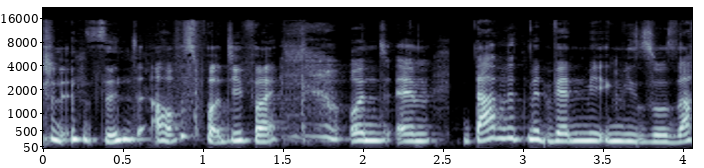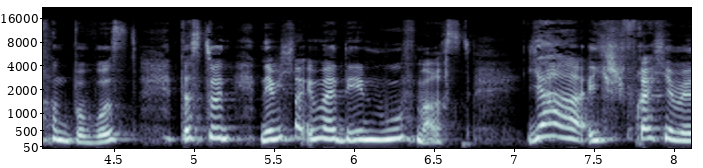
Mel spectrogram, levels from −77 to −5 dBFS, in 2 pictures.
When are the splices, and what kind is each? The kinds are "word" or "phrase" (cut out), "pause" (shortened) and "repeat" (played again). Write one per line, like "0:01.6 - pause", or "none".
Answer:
0:02.5 - pause
0:03.1 - phrase
0:03.7 - word
0:05.6 - word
